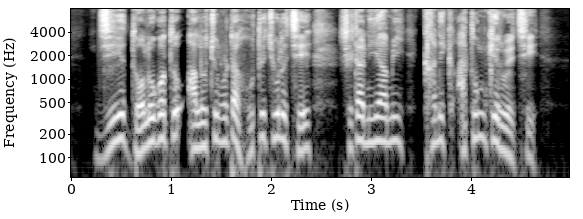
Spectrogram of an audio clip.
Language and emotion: Bengali, fearful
